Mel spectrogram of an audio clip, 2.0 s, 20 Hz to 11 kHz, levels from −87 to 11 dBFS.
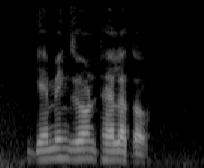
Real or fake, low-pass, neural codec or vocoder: fake; 9.9 kHz; vocoder, 44.1 kHz, 128 mel bands every 512 samples, BigVGAN v2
